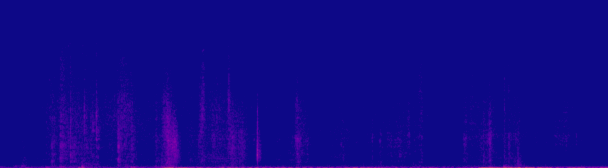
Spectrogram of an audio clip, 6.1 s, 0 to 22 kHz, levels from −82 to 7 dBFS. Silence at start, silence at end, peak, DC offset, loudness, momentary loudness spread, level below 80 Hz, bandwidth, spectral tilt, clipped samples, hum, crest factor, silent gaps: 0 s; 0 s; -30 dBFS; under 0.1%; -58 LUFS; 12 LU; -50 dBFS; 16 kHz; -3 dB/octave; under 0.1%; none; 18 dB; none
